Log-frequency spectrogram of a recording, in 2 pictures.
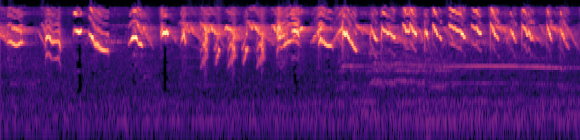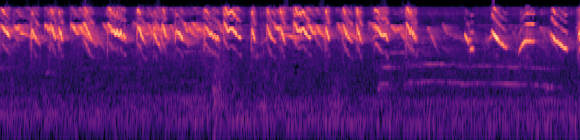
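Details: Pleci, or white-eye, in continuous gacor song used as a lure to set other white-eyes singing: a long, fast run of high, squeaky slurred chirps. A faint low steady whistle sounds midway.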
